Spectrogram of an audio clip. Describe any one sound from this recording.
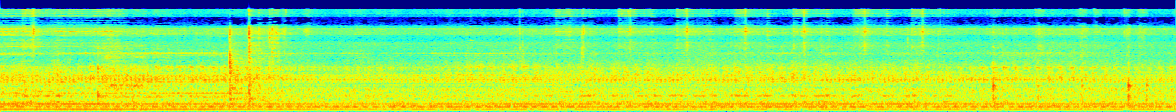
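A slicer blade whirs as it cuts through meat.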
